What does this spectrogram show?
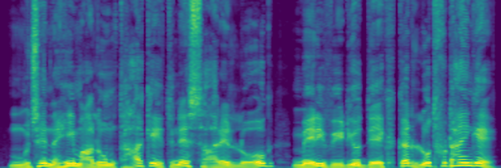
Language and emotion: Urdu, surprised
